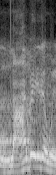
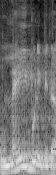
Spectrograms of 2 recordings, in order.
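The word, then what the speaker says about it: label: 레이블이 아니고 아니 이거 다 라벨이라고 읽어요. 라벨이 아니고 레이블입니다.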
